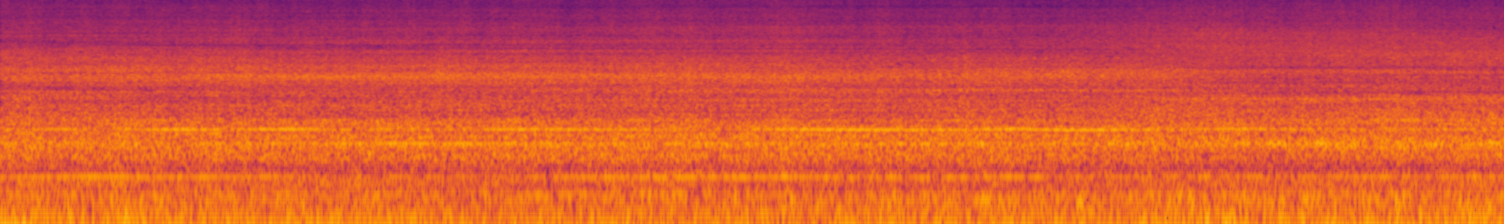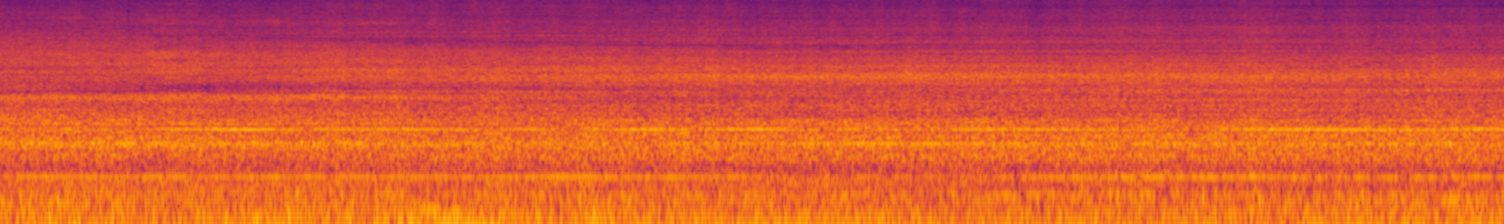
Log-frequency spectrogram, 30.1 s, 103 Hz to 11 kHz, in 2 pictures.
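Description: Gleaner S96 combine running steadily under load while harvesting soybeans: an even mechanical drone with several steady whining tones held through.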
